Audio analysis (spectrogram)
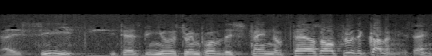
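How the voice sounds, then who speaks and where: An actor playing a refined, polite, quizzical French diplomat, with formal, hesitant phrasing, in a radio drama. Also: male voice, mid-range voice, very animated, moderate pace, a bit bright. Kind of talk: old-time radio drama acting. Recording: muffled old radio recording with hiss.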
